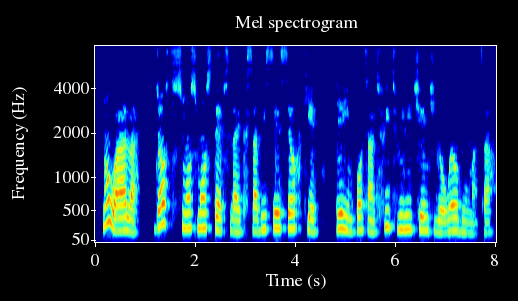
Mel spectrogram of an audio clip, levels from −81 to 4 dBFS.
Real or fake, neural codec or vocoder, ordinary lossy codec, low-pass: real; none; none; none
